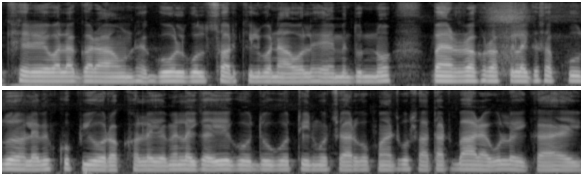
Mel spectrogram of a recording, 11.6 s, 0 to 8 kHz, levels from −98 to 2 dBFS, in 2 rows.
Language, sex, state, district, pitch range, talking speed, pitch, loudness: Bajjika, male, Bihar, Vaishali, 115-125 Hz, 185 wpm, 115 Hz, -33 LUFS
